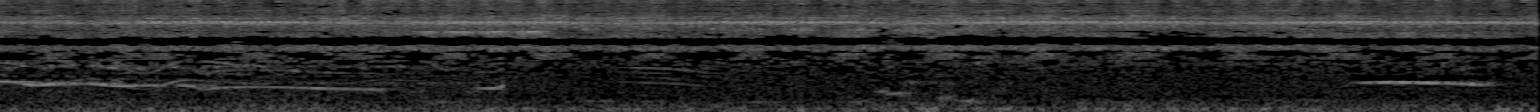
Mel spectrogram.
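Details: Crickets chirping at night in a village, a dense continuous high shimmering trill with steady pulsing bands, while faint sliding whistled tones, possibly birds, drift in and out lower down.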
